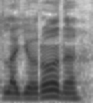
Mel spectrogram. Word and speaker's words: La Llorona: Are you talking about La Llorona? – There you go.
